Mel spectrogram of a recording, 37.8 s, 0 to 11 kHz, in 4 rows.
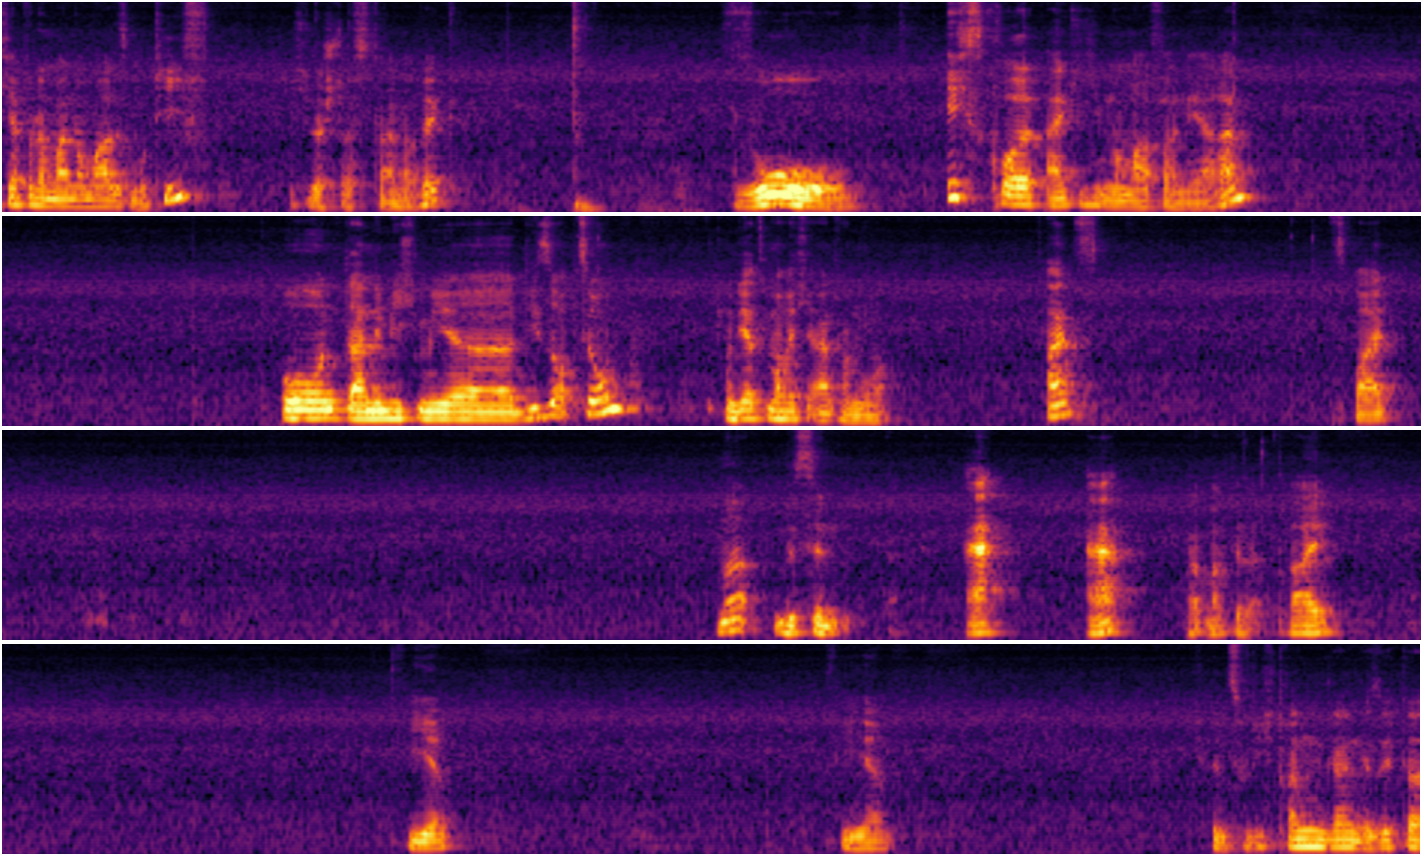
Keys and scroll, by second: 3.8 BackSpace.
